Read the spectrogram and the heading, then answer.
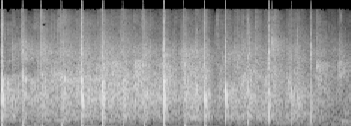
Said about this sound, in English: So I want to thank you and ask for a round of applause.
